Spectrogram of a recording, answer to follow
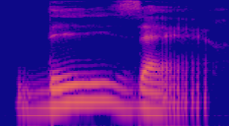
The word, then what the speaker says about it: désert: Désert, okay, remember, final T not pronounced, désert. And really this Z sound just because you get one S between the two vowels, okay?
